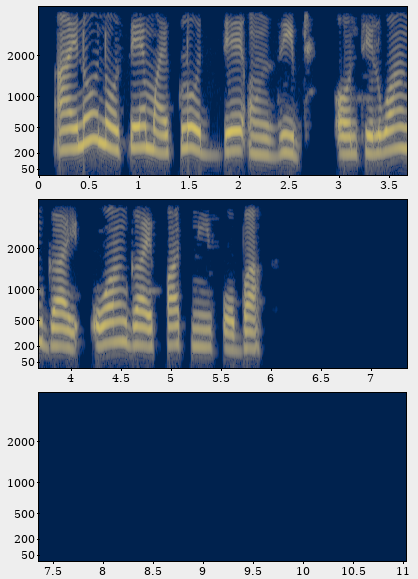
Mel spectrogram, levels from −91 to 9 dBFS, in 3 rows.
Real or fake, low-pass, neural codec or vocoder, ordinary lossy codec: real; 3.6 kHz; none; none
